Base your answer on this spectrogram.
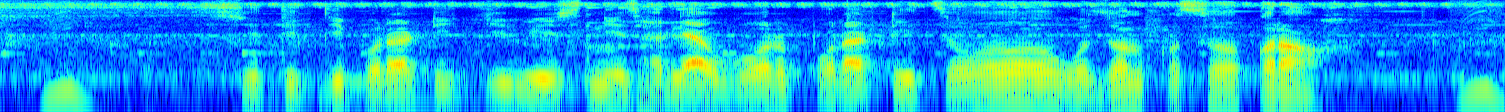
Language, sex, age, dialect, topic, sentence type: Marathi, male, 31-35, Varhadi, agriculture, question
